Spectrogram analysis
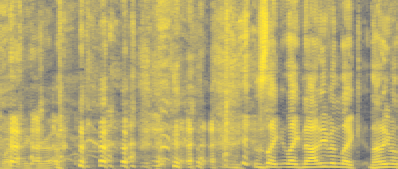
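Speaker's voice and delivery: giggling through the words; can't stop laughing while telling it; real laughter breaking into speech. Real, not acted. Laughing while describing son.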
